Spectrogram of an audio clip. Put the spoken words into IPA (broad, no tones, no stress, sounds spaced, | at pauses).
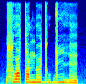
s o tˤ ø ŋ ø dʱ u ɡ i ɦ e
